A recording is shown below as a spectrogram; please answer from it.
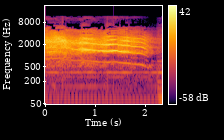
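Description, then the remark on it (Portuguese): A single long, strained scream from a voice imitating a person manifesting a demon in church, loud, holding a harsh high pitch for about two seconds before trailing off abruptly. “Manifestava um demônio na igreja e dava uns gritos.”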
